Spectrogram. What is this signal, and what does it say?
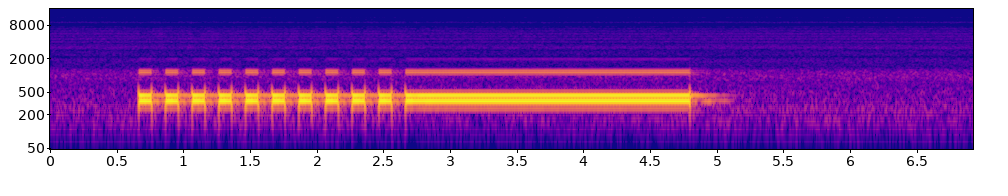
Telephone call progress tone (North American plan), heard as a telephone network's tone, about 350, 440 Hz, 0.1 s on and 0.1 s off, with room echo. Stutter dial tone.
